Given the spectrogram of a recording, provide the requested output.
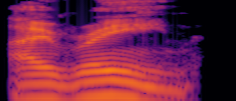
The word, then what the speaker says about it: Iran: Please note, there is a straight line over the letter A in Iran, making its pronunciation Iran.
